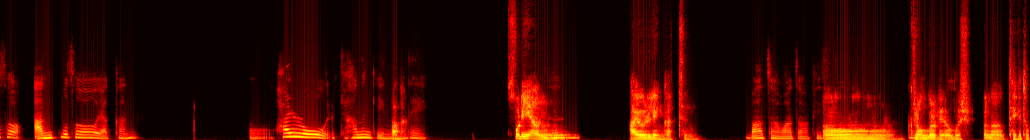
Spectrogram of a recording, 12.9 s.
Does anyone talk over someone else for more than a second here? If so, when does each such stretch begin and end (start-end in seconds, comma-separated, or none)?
10.3-12.0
